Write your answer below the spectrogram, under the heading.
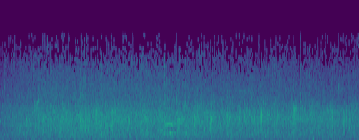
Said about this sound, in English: That's okay to be clapping right now. That's what you ought to be doing.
